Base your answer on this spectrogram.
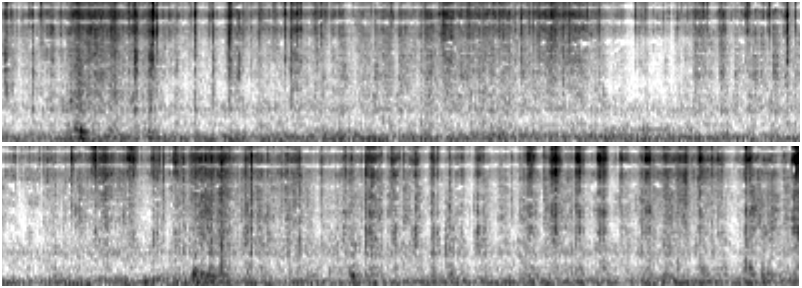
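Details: Broadband rustling and scratching fill the clip, with dull low thumps and a steady faint high tone; no distinct animal call stands out.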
